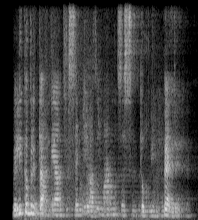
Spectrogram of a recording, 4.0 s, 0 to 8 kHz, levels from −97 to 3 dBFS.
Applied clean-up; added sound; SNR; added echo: neural mask model DeepFilterNet 3.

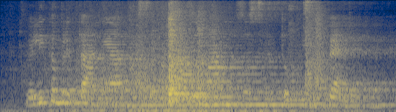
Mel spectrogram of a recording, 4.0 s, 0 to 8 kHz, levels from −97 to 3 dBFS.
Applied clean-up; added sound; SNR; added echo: none; Sliding door / Slam; 0 dB; reverberation time 2.0 s.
